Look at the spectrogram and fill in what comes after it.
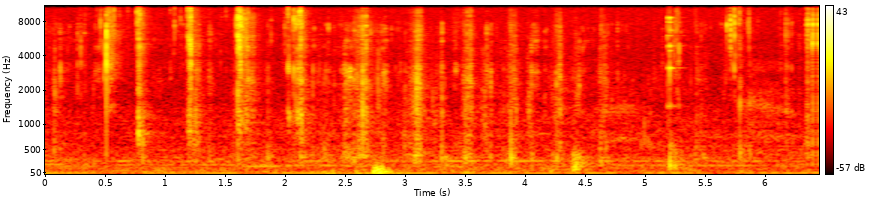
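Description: Raw cucumber being bitten and chewed close to the microphone: crisp crunches about twice a second.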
